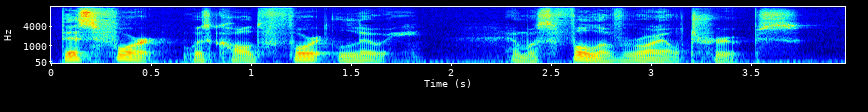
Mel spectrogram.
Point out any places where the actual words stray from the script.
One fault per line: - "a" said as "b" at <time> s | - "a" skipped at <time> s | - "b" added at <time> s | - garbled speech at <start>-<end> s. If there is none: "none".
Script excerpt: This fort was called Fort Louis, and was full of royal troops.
none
